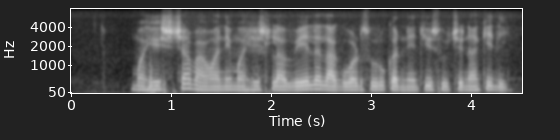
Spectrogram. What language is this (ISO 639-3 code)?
mar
